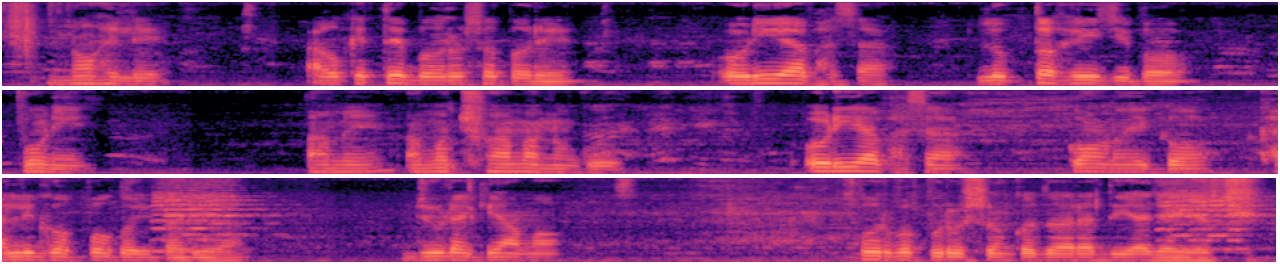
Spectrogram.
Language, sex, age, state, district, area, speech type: Odia, male, 18-30, Odisha, Rayagada, rural, spontaneous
